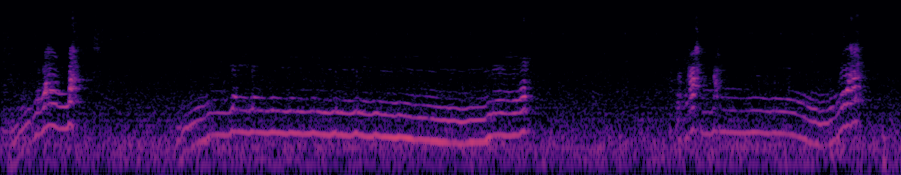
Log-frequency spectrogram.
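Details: Pet cat making a loud, comical noise: a short yowl, then a sustained wavering howl lasting about three seconds that slowly sinks in pitch, and another rising-falling yowl near the end.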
